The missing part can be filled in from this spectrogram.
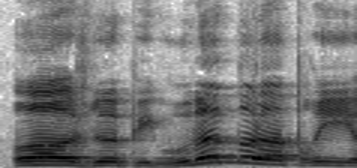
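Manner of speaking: « vous-même » lancé fort et aigu; riposte rageuse. Acted. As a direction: renvoie l'insulte avec rage. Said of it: "riposta Soupe, sa rage". (Soupe vexé riposte à Larrier, en colère)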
